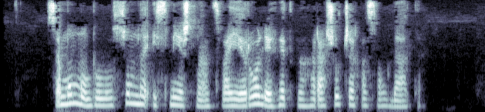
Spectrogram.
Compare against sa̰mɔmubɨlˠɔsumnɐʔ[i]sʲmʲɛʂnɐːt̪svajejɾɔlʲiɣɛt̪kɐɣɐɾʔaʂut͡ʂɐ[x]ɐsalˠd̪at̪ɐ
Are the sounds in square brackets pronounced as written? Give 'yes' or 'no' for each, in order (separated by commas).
yes, no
